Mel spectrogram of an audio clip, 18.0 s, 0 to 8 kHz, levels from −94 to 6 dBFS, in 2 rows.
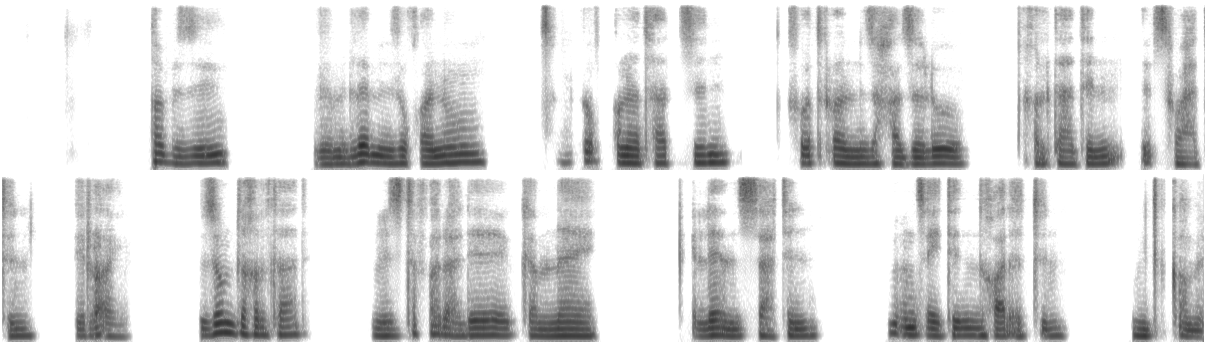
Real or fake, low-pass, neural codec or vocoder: fake; 7.2 kHz; codec, 24 kHz, 0.9 kbps, DualCodec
